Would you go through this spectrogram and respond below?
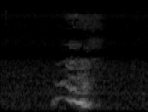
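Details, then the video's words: Bull Terrier puppy yawning: one short voiced squeal that rises and falls in under half a second, mid-pitched and tonal, with a quiet room before and after. "bull terrier puppy yawning funny"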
